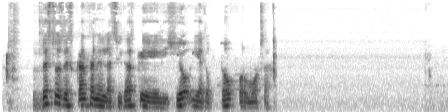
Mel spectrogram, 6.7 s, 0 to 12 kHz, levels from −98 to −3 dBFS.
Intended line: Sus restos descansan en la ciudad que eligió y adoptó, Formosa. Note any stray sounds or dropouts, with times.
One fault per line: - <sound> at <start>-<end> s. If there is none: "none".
none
